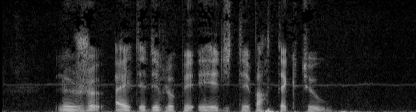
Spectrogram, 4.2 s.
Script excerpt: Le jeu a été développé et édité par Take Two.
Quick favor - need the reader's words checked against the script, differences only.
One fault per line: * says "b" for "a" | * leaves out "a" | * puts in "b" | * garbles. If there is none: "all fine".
all fine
